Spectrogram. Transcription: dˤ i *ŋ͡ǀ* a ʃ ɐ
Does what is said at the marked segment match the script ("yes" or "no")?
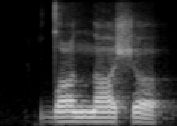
no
